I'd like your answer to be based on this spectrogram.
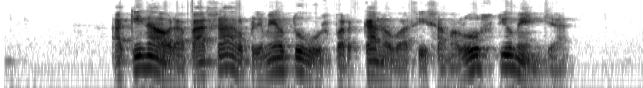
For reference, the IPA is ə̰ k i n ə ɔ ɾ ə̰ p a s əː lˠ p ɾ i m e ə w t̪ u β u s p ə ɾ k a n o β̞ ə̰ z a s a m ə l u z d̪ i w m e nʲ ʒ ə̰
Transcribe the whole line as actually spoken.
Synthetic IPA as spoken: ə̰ k i n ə ɔ ɾ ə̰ p a s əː lˠ p ɾ i m e ə w t̪ u β u s p ə ɾ k a n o β̞ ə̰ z i s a m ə l u z d̪ i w m e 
